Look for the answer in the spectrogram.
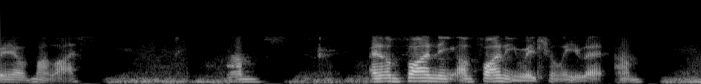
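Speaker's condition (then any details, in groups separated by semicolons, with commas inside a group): Cerebral palsy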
